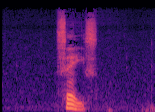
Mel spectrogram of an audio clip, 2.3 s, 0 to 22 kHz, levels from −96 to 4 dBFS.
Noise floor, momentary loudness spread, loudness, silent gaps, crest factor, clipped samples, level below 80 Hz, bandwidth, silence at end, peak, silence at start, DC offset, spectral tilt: -59 dBFS; 13 LU; -25 LUFS; none; 20 dB; under 0.1%; -62 dBFS; 16.5 kHz; 0.05 s; -10 dBFS; 0.85 s; under 0.1%; -3.5 dB/octave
